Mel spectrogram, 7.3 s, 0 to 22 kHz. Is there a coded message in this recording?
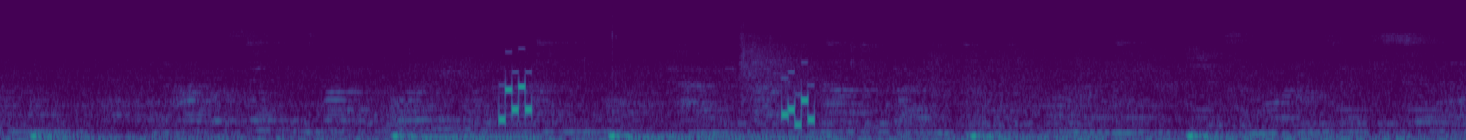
Yes: five-tone selective call (EIA) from 2.5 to 4.1 s, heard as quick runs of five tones, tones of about 30 ms, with the noise of a cafe. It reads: 07282 12240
